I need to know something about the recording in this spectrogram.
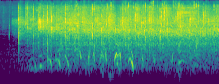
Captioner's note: audience clapping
